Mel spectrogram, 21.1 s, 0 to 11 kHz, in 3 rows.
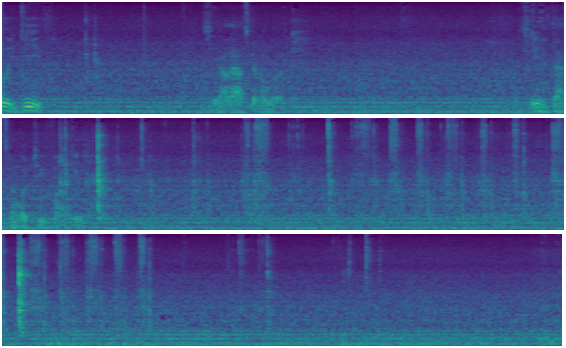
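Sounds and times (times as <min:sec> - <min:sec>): ratchet wrench clicking: 0:09.4 - 0:16.0.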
